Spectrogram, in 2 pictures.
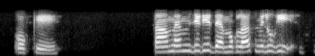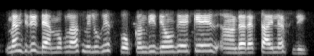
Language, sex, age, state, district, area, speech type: Punjabi, female, 18-30, Punjab, Bathinda, rural, conversation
